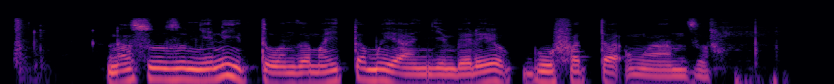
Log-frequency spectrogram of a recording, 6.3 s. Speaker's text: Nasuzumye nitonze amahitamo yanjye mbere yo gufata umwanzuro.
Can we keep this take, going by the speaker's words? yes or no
yes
